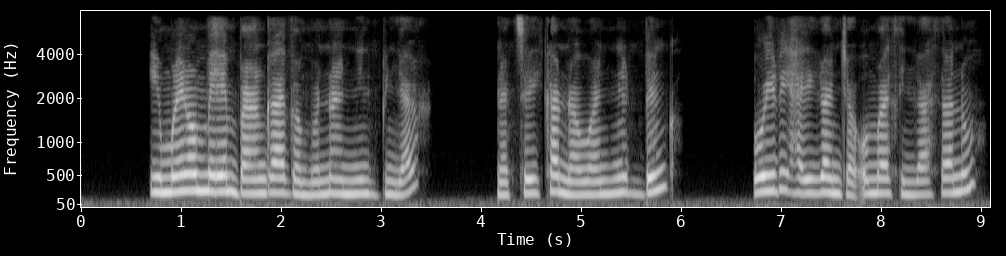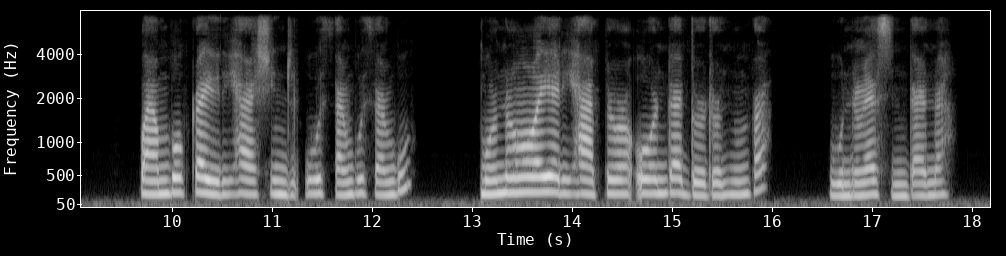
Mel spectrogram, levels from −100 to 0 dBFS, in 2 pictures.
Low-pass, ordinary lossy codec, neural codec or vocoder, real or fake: 7.2 kHz; AAC, 48 kbps; autoencoder, 22.05 kHz, a latent of 192 numbers a frame, VITS, trained on many speakers; fake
